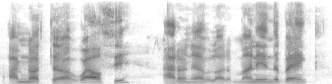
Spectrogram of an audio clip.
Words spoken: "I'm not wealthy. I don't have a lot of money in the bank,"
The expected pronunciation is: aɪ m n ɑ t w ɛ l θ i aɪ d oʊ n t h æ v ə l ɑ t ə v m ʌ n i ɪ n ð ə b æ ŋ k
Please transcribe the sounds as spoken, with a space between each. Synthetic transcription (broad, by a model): aɪ m n ɑ t w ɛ l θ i aɪ d oʊ n t h æ v ə l ɑ t ə v m ʌ n i ɪ n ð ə b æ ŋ k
